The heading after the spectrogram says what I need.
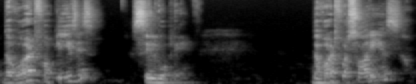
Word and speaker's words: s'il vous plaît: And the word for please is s'il vous plaît. So the word for please is s'il vous plaît.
